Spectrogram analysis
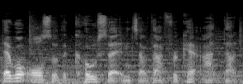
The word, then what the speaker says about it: Xhosa: Hence, Xhosa is usually pronounced something like Xhosa, but I think it's time to explain a bit about the African people and their kingdoms.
